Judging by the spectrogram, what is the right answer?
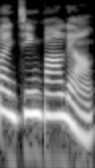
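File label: ban jin ba liang, Taiwan Mandarin; chinese idioms; chengyu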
